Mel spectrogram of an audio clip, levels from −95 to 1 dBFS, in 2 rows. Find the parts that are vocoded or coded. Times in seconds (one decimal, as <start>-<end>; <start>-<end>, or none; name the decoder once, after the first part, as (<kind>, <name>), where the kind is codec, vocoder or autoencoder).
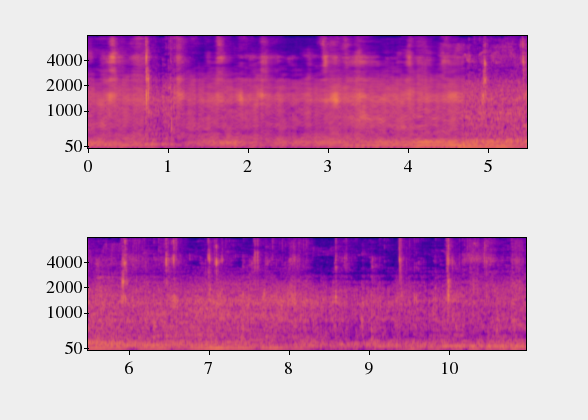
0.0-0.7 (vocoder, Vocos); 1.1-4.7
